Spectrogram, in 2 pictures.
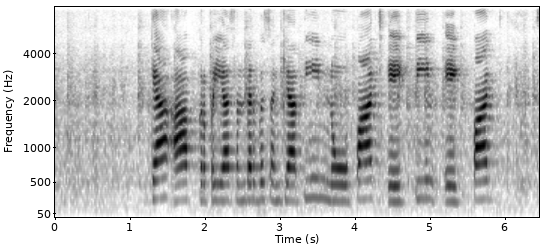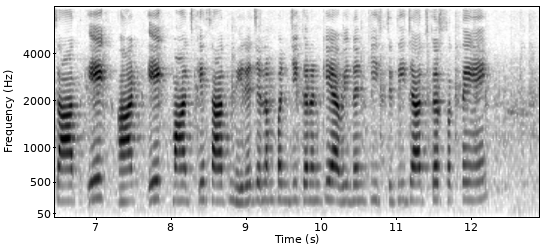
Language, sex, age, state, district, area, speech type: Hindi, female, 60+, Madhya Pradesh, Harda, urban, read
